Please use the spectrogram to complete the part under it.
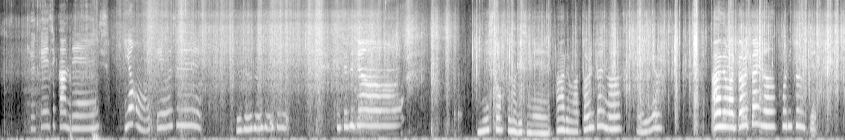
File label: FreeTalk, ASMR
